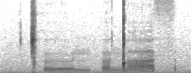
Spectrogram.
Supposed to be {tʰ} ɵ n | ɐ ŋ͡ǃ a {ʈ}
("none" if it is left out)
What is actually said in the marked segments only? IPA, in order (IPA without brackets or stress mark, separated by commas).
ǀʰ, θ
